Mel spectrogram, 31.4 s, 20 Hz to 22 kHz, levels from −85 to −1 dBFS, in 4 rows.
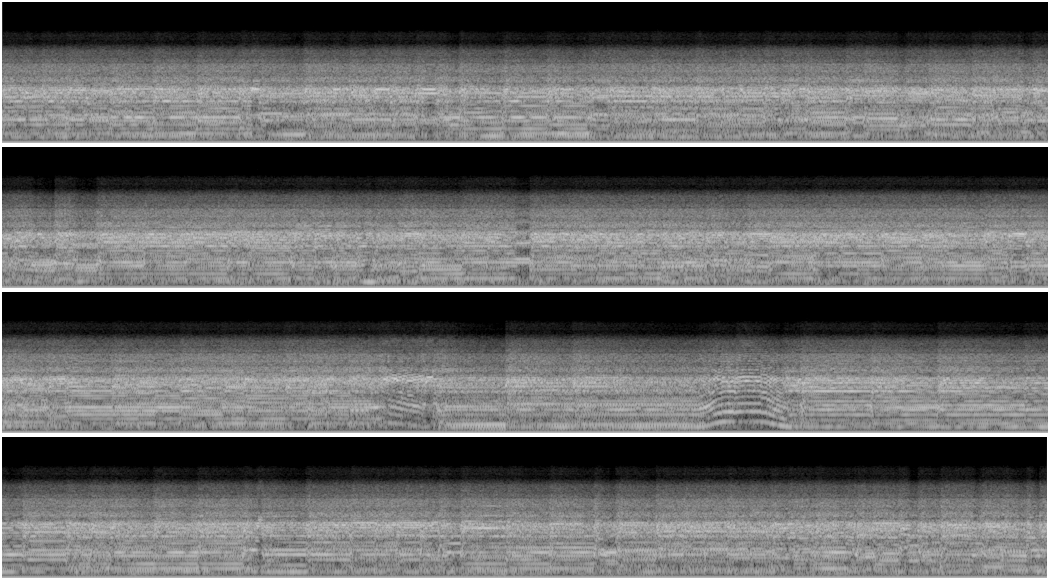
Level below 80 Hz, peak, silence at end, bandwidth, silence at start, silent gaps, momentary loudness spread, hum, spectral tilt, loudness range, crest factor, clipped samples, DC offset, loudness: -60 dBFS; -4 dBFS; 0 s; 11 kHz; 0 s; none; 2 LU; none; -3.5 dB/octave; 1 LU; 16 dB; under 0.1%; 4%; -19 LUFS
